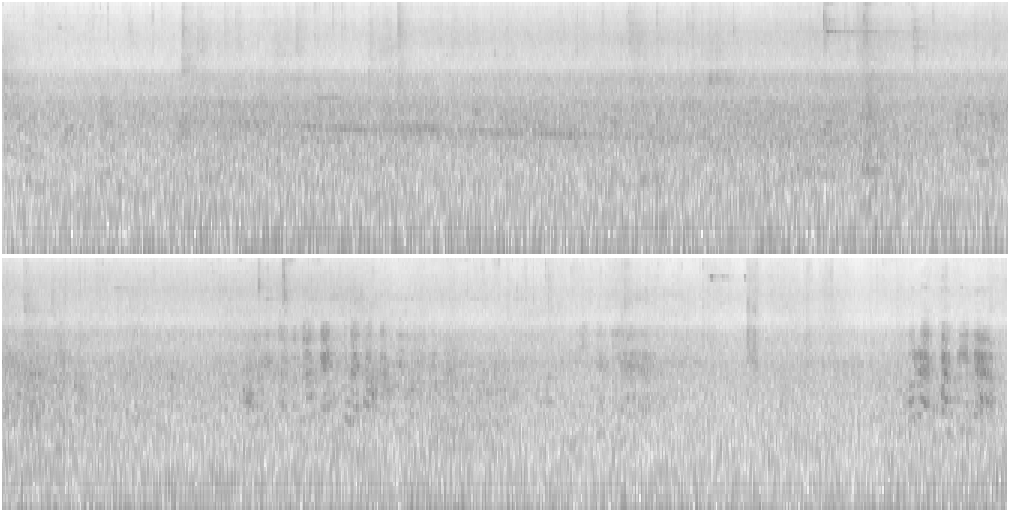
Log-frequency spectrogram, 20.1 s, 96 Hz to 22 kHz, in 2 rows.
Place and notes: {
  "title": "Nanjing W. Rd., Datong Dist. - Walking on the road",
  "date": "2014-02-28 14:05:00",
  "description": "Traffic Sound, Sunny weather, Pedestrian, Various shops voices\nPlease turn up the volume a little\nBinaural recordings, Sony PCM D100 + Soundman OKM II",
  "latitude": "25.05",
  "longitude": "121.51",
  "timezone": "Asia/Taipei"
}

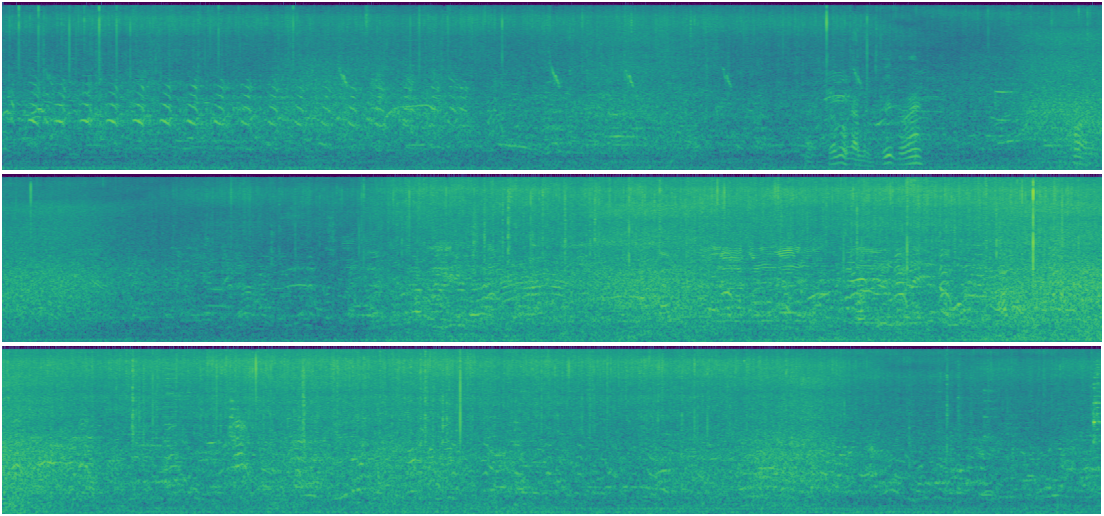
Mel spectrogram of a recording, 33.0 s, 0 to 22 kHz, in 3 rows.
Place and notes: {
  "title": "Málaga, España - Very hot embers / Brasas Calentitas",
  "date": "2012-07-18 14:30:00",
  "description": "the key of a great Espeto (grilled sardines) / La clave de un buen espeto",
  "latitude": "36.72",
  "longitude": "-4.38",
  "altitude": "4",
  "timezone": "Europe/Madrid"
}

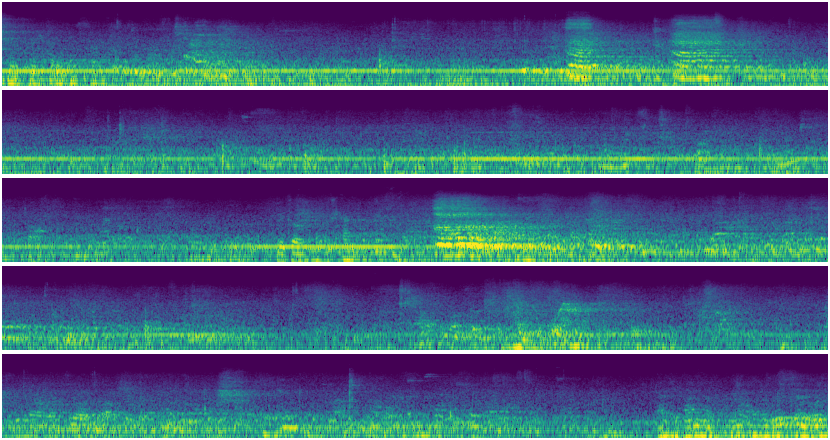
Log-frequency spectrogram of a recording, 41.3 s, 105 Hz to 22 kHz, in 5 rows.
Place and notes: {
  "title": "Sankt Maria in Lyskirchen, An Lyskirchen, Köln, Deutschland - church ambience",
  "date": "2018-01-07 14:30:00",
  "description": "church Sankt Maria in Lyskirchen, Köln, ambience, walking around\n(Sony PCM D50, Primo EM172)",
  "latitude": "50.93",
  "longitude": "6.96",
  "altitude": "46",
  "timezone": "Europe/Berlin"
}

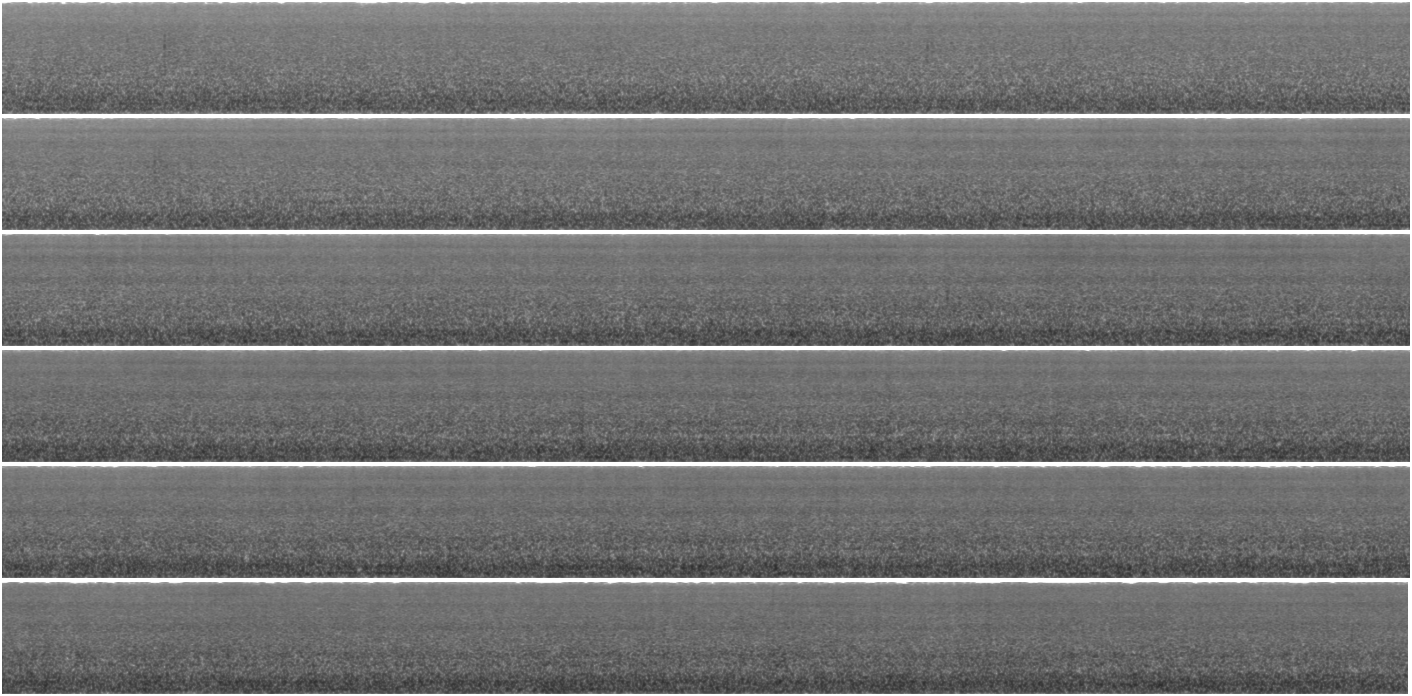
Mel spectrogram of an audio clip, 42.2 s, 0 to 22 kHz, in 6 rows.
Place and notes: {
  "title": "La Louvière, Belgium - Lift for boat",
  "date": "2018-08-15 11:50:00",
  "description": "This is a lift for boats. It's working only with water and nothing with engines. Here, it's a walk around the lift, from the bottom to the top, a small boat is ascending the canal. The boat is called Ninenix and have no IMO number. Very windy day, bad weather and curious span effects because lifts are moving very huge quantities of moving water.",
  "latitude": "50.49",
  "longitude": "4.18",
  "altitude": "106",
  "timezone": "GMT+1"
}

